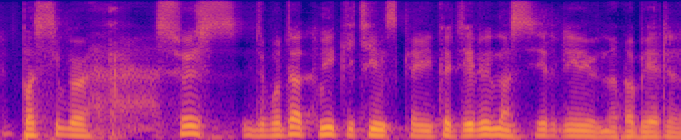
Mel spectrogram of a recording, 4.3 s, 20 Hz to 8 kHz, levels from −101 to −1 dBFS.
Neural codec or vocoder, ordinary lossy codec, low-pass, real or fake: codec, 16 kHz, 1 kbps, FreqCodec, larger model; none; none; fake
